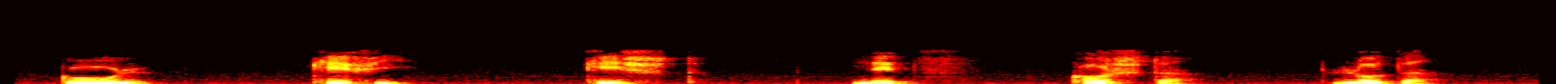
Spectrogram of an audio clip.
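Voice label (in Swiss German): "kaefi", Alsatian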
